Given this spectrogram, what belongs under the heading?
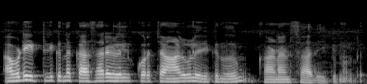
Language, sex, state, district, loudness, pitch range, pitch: Malayalam, male, Kerala, Kollam, -19 LUFS, 115-160 Hz, 145 Hz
